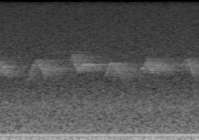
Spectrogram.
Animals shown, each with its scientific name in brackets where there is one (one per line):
Scarlet Tanager (Piranga olivacea)
Red-eyed Vireo (Vireo olivaceus)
